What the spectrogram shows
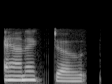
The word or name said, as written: anecdote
